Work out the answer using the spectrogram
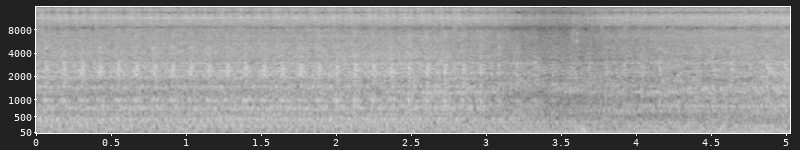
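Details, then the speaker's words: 2018 Nissan Titan Platinum Reserve V8, cold-to-warm start at idle with climate control on, mic above driver's front wheel: light quick knock about three per second, louder when fan/AC clutch engages, gone with throttle; dealer scope found piston slap in cylinder 7. "And it kind of goes away depending on what's happening, I think, with the fan clutch. Here, click, and then it starts to knock again. I also noticed the knock, that goes away when you give it a little bit of gas as well."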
